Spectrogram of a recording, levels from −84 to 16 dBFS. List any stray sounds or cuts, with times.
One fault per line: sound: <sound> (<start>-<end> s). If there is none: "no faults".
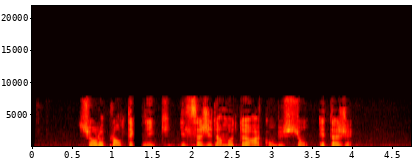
sound: dropout (1.3-1.4 s)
